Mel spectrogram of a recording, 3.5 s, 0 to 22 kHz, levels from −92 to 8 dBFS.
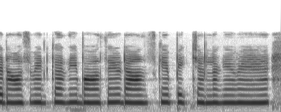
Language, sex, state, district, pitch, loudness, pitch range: Hindi, female, Haryana, Charkhi Dadri, 245 Hz, -14 LUFS, 245-255 Hz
